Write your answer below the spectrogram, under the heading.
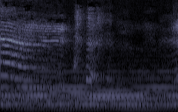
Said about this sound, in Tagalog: Napuno rin ng iyak ng mga batang sanggol ang paligid.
